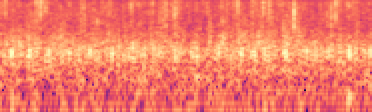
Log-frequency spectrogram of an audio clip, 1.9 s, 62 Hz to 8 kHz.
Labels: {"label": "biophony, rattle", "recorder": "SoundTrap 500"}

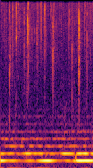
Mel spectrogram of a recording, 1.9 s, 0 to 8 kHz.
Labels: {"label": "biophony, midshipman", "recorder": "SoundTrap 500"}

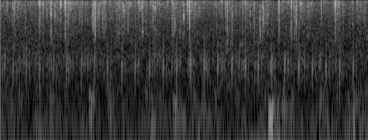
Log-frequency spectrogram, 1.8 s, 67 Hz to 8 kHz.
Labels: {"label": "biophony, rattle", "recorder": "SoundTrap 500"}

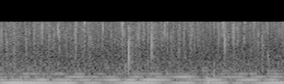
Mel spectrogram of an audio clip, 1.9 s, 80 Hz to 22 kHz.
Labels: {"label": "biophony, midshipman", "recorder": "SoundTrap 500"}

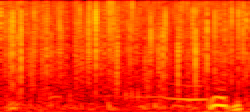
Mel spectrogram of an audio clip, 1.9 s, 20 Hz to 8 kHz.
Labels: {"label": "biophony, cascading saw", "recorder": "SoundTrap 600 or HydroMoth"}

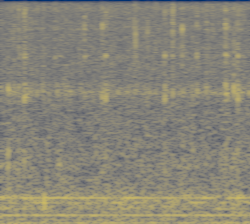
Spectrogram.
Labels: {"label": "ambient", "recorder": "HydroMoth"}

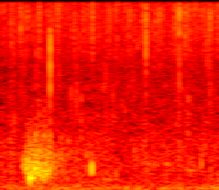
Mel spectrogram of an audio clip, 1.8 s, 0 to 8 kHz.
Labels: {"label": "biophony, growl", "recorder": "SoundTrap 600 or HydroMoth"}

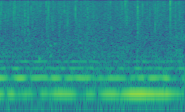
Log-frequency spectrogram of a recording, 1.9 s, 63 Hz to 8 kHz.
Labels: {"label": "biophony, midshipman", "recorder": "SoundTrap 500"}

